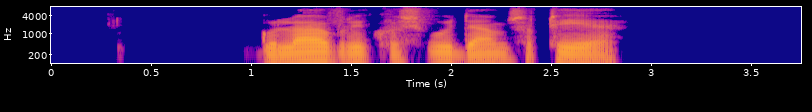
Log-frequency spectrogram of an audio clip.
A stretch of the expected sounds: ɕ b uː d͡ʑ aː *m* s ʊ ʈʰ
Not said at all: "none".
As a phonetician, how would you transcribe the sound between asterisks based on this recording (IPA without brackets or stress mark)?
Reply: m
